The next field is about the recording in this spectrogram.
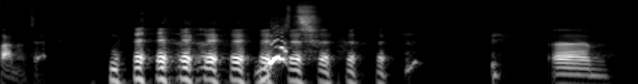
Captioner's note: laughing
